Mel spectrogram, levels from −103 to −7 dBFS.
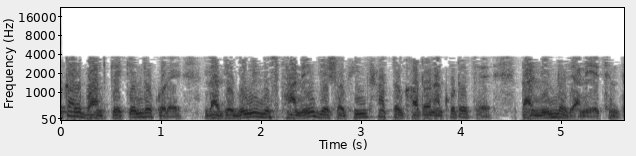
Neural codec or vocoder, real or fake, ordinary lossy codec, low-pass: none; real; none; 3.6 kHz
